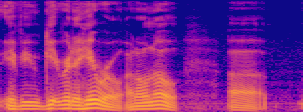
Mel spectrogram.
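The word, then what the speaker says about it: Herro: keep I would keep hero though Euro huh hero oh now now you're gonna say his name right but a few years ago was Tyler Euro the only hero I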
